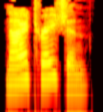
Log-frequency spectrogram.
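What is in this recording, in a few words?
"nitration", British English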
